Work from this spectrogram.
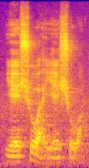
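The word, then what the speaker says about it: ישוע: 그런데 이 예수는 히브리 발음으로는 예슈와. 그리고 이분의 다른 별칭으로 우리는 그리스도라고 그러죠.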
